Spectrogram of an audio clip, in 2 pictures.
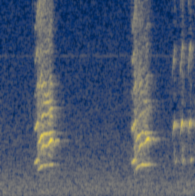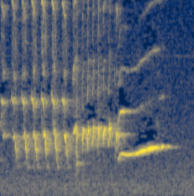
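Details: Timbrado canary singing in the discontinuous style: two short descending chirp bursts, then a fast run of rapid metallic notes that speeds up and ends in a rising whistled glide.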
